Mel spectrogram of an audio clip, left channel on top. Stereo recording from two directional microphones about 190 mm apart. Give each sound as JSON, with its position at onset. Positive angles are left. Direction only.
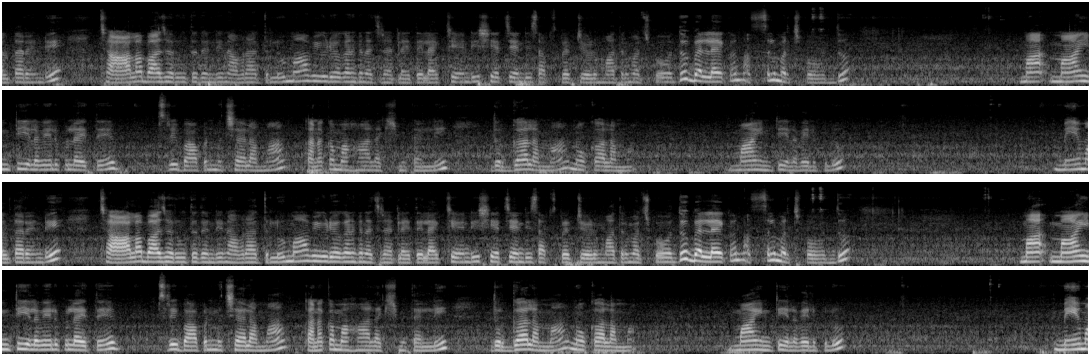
{"t": 0.1, "sound": "a woman's voice", "side_deg": -25}
{"t": 10.2, "sound": "a woman's voice", "side_deg": -30}
{"t": 18.2, "sound": "a woman's voice", "side_deg": -30}
{"t": 21.4, "sound": "speech", "side_deg": -40}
